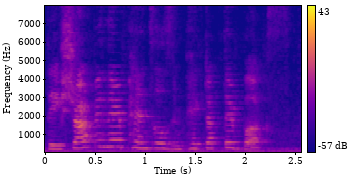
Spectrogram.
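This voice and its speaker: Animated woman reading a storybook, roomy recording. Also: sits high, moderate pace. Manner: animated, acts out dialogue. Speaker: read-aloud reader. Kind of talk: expressive children's picture book read-aloud. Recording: roomy, distant mic, faint noise.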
